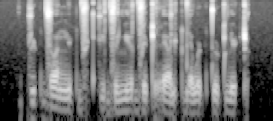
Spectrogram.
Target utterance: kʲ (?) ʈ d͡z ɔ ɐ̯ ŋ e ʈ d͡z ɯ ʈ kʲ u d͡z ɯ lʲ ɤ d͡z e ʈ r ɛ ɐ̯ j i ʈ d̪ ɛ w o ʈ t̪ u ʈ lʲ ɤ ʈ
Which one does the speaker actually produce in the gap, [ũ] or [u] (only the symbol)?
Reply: u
